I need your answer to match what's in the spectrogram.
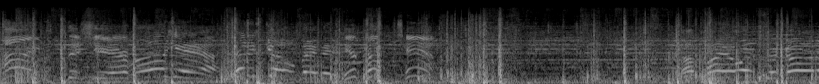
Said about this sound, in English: Hey, we got a little fireworks going here.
